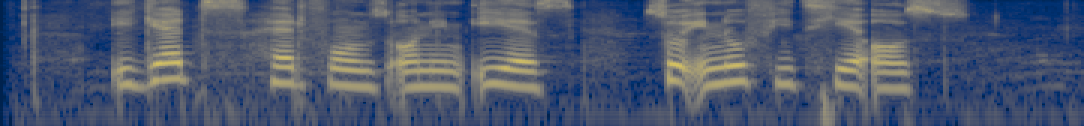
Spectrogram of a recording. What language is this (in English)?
Nigerian Pidgin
